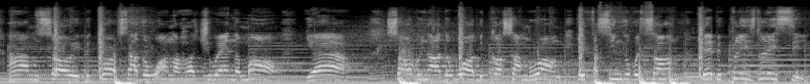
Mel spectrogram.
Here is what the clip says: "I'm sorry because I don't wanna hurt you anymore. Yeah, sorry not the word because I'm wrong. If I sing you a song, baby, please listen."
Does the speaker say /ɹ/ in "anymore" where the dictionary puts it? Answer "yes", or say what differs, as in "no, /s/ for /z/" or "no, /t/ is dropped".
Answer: no, /l/ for /ɹ/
